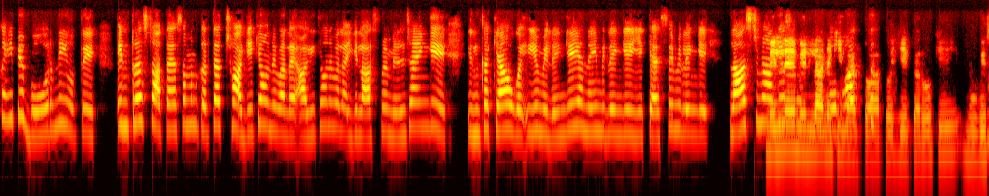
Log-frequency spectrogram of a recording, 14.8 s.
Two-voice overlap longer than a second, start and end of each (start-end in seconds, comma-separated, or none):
11.5-13.2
